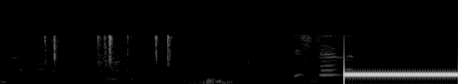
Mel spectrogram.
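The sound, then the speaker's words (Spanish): Several light key clicks at uneven intervals as a telephone number is dialed, then a loud, steady single-pitch tone starts abruptly and holds unbroken to the end. “No, le estoy marcando.”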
